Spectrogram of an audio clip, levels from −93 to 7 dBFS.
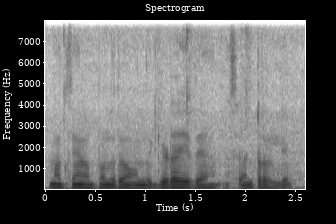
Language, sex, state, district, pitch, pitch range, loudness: Kannada, male, Karnataka, Koppal, 130 Hz, 120-135 Hz, -14 LUFS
